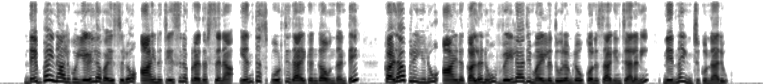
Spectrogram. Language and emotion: Telugu, neutral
